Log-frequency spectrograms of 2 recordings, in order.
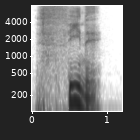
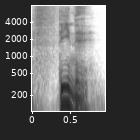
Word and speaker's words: cine: The next word we're going to learn is actually pronounced a bit differently. In Spain, you would talk about el cine, el cine. – El cine. – El cine. But in many parts of Latin America, you would say el cine.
